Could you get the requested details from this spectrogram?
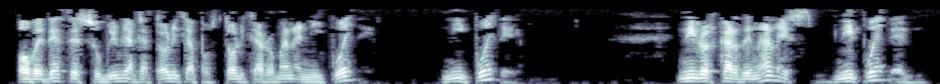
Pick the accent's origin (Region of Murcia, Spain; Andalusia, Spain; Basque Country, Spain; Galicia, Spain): Basque Country, Spain; born there; Yo también fui católico, apostólico. Y romano, eso decían, aunque yo no nací en Roma. No. En el País Vasco. España.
